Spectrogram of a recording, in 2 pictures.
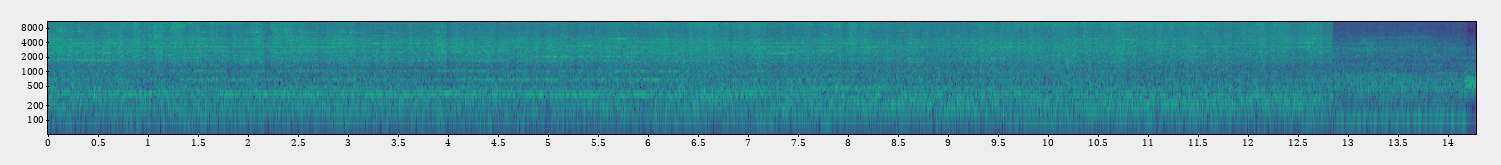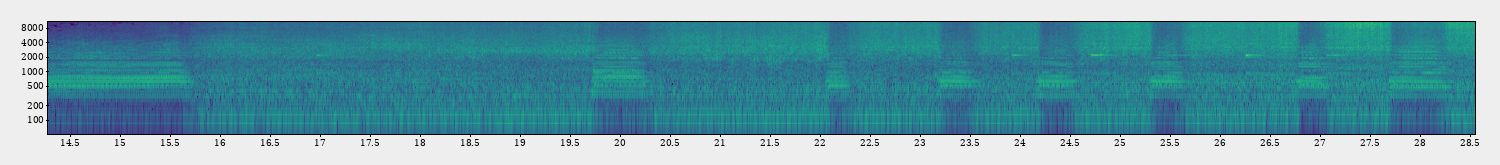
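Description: Loaded covered hopper cars of a freight train rolling past with wheels clacking over the rail joints. Then a diesel locomotive approaching, its engine drone growing, sounds its horn: one long blast, another a few seconds later, then a string of short blasts as a Kansas City Southern GE unit leads past.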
